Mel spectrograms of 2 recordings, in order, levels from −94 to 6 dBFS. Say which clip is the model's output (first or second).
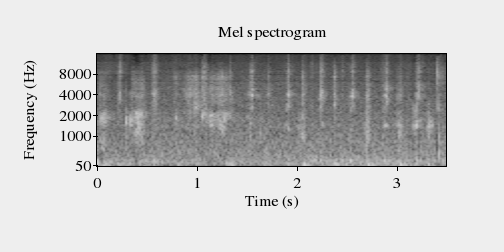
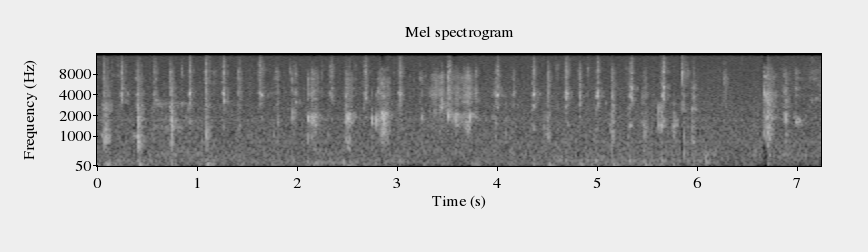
first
